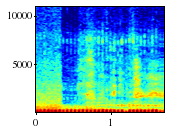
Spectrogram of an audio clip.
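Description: A motorcycle rides along a hiking trail, its engine close and loud with a rapid, steady pulsing chug that is punctuated by rattling and crunching from the rough ground.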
